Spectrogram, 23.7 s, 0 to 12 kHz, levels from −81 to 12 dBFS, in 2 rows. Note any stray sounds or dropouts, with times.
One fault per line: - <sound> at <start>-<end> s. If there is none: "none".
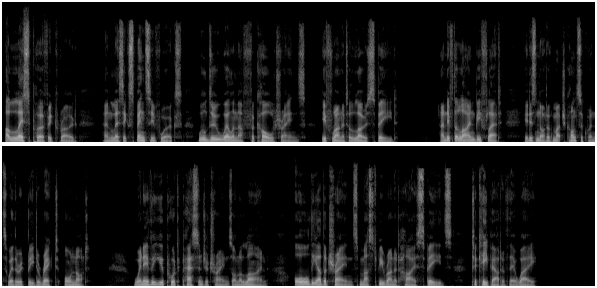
none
